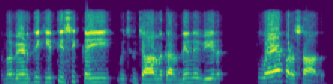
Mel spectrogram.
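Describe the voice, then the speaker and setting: A man with a fairly high voice teaches how to recite scripture. He chants each verse slowly and deliberately, then explains it in a calm, plain, respectful way. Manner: addresses listeners respectfully and humbly.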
